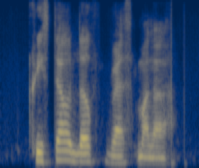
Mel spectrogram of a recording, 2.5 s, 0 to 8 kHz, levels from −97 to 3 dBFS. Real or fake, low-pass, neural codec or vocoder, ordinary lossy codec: fake; none; codec, 16 kHz, 1 kbps, X-Codec, HuBERT features, trained on general audio; none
